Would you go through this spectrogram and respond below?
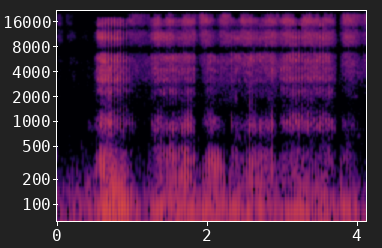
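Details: Loud purring from Fasu, a rescued male orange tabby cat born in October 2019: a dense low rumble broken into short breath-paced bursts, each lasting under a second, close and steady.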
